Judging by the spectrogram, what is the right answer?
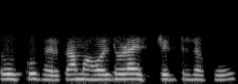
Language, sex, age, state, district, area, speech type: Hindi, female, 18-30, Madhya Pradesh, Harda, urban, conversation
